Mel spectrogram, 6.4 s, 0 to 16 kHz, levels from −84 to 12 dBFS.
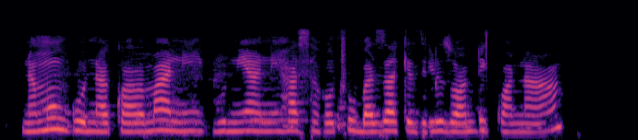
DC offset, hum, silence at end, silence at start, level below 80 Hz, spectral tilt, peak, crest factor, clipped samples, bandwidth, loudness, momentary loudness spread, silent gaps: under 0.1%; none; 0.75 s; 0.25 s; -74 dBFS; -5.5 dB/octave; -8 dBFS; 20 dB; under 0.1%; 7.4 kHz; -26 LUFS; 9 LU; 4.92-4.97 s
